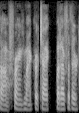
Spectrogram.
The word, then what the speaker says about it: MikroTik: Well, so it's MikroTik as a company, which is Mikrotiko, small network. That's Latvian.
